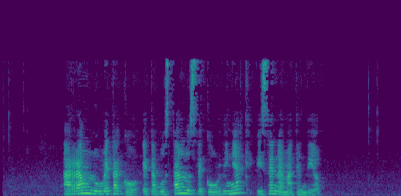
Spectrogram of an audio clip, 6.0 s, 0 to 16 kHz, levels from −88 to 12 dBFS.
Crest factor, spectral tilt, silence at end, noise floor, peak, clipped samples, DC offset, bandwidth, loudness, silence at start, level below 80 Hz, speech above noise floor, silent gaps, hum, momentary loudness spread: 20 dB; -4 dB/octave; 1.2 s; -65 dBFS; -4 dBFS; under 0.1%; under 0.1%; 12 kHz; -23 LUFS; 0.95 s; -68 dBFS; 42 dB; none; none; 12 LU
